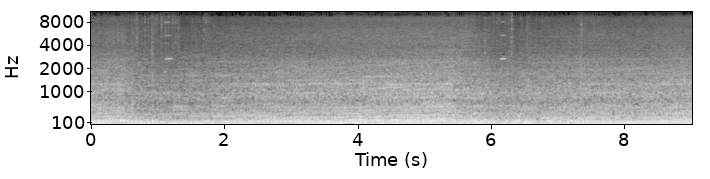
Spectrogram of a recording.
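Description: Rebuilt Ford FE 390 V8 with dual four-barrel carburettors pulling hard under acceleration, heard from inside the cabin as a loud, steady low rumble. It eases off briefly twice, about two seconds in and about six seconds in, as the Toploader four-speed is shifted up through the gears.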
